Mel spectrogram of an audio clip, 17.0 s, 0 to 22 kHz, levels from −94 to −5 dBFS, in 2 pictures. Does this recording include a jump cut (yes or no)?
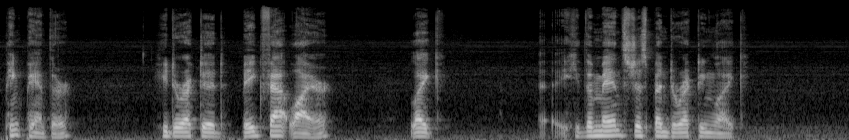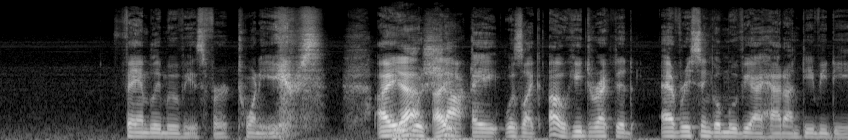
yes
